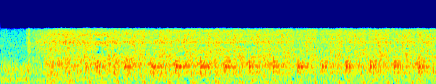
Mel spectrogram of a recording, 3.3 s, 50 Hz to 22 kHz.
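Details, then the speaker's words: Generac 2500 psi pressure washer, bought not running, rusty flywheel magnet, compression test while cranking: even starter speed with steady compression pulses; reads a little over 50–60 psi, possibly with compression release, enough to start and run. "okay so she's got a little over 50 pounds but 60 pounds and it might have a compression breaker but that's certainly enough to run it and get it started"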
